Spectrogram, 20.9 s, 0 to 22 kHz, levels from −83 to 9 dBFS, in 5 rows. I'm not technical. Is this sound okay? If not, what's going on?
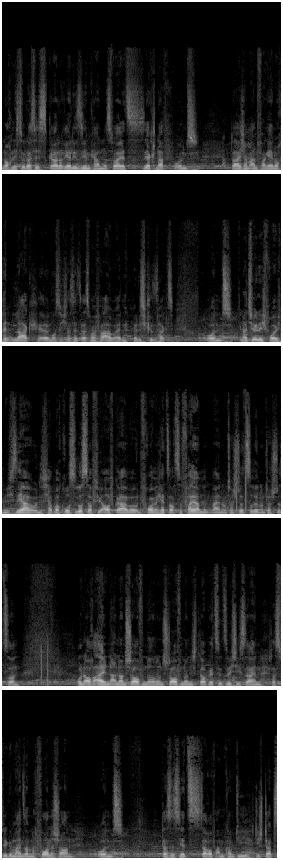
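No. There are two loud pops, from about 11.89 to 12.04 seconds and again from 13.14 to 13.26 seconds. Each is a quick double pop, much louder than the sound around it, while the audio carries on underneath. The likely cause is a sudden electrical jolt, such as a plug being moved, a switch being flicked or a static spark, that got into the signal and was shaped into a sharp snap by the equipment after it.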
